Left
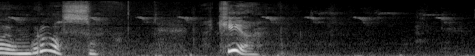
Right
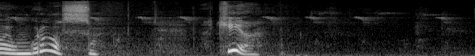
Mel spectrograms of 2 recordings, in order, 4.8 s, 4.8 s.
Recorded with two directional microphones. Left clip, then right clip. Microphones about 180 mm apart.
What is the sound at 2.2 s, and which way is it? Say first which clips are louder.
Speech: even; 5° right (ahead or behind).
